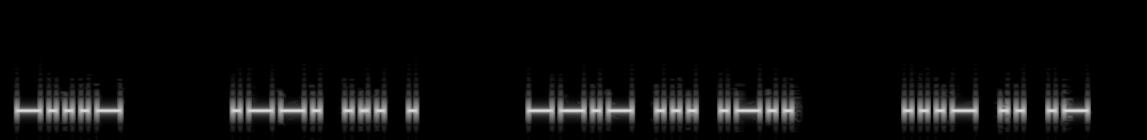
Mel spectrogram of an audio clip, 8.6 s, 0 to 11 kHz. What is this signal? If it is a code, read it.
Morse code, heard as a keyed tone, about 20 wpm, 700 Hz. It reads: <BT> PSE QSL VIA
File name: UK MASTER QSOs TRAINING / 20WPM / UK MASTER QSOs 0064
